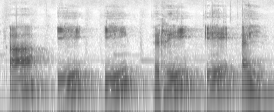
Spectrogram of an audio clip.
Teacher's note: जिन स्वरों का उच्चारण करते समय ओष्ठ वर्ताकार न होकर फैल जाते हैं, अवर्तमुखी स्वर कहलाते हैं।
